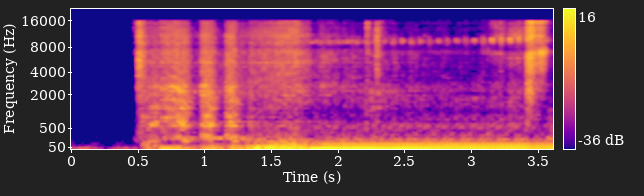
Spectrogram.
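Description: A left-hand-drive Volkswagen Multivan engine cranks and catches after a brief silence, then settles into a loud, steady idle with a light rev, close by and with no talking.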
